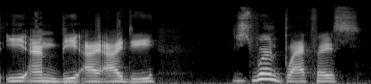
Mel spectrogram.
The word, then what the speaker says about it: Embiid: It's Embiid.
